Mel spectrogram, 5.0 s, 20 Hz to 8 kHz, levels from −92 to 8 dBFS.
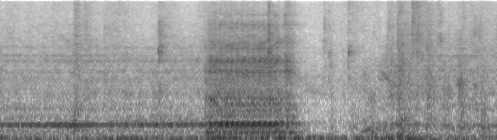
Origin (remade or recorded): remade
